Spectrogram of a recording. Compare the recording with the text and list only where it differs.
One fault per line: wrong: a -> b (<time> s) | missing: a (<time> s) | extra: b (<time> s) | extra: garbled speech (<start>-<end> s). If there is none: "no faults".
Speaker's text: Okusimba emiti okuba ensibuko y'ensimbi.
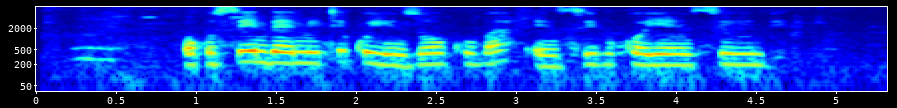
extra: kuyinza (2.0 s)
